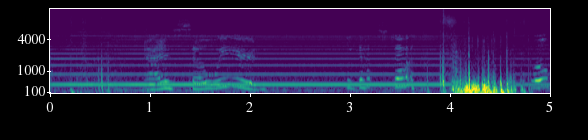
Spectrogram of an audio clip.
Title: Low battery Vtech toy carousel toy buzzing noises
